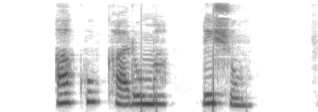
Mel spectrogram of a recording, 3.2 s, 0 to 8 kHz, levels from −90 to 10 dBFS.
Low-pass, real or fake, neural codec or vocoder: 7.2 kHz; real; none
